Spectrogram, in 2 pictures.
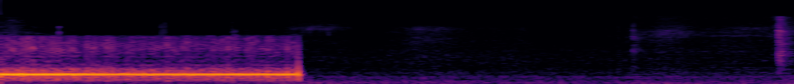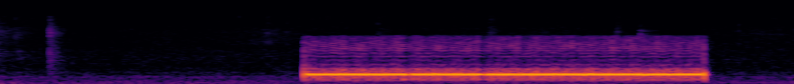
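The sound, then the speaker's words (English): A steady electronic telephone tone sounds twice as someone dials a phone call, each burst lasting about a second and a half, separated by a long silent pause. It is loud and without any voices. “All right, Gene, I'll dial it up.”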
